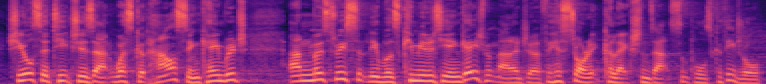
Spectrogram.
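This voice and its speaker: Formal male seminar moderator. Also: medium pitch. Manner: formal, steady. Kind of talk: formal introductions.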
